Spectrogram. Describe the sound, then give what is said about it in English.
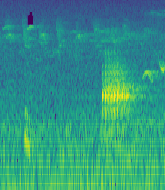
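A quick burst of woodpecker drumming, a short rapid rattle of about half a second, rises out of a quiet forest backdrop with faint bird calls. “Here is the woodpecker again.”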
